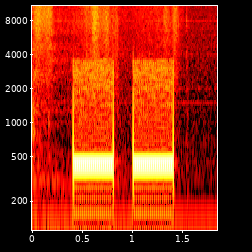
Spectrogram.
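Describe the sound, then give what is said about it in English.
An outgoing phone call: a telephone ringback tone sounds twice in quick succession, a steady double ring heard clearly down the line, with faint line hiss in the gaps and no one speaking. “we're going to make a phone call to see who will be going along and winning that voucher”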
